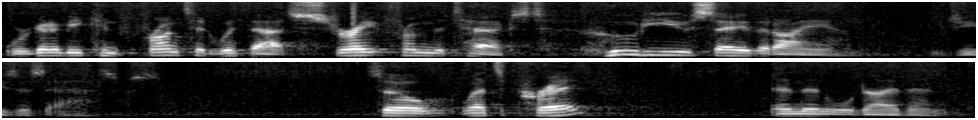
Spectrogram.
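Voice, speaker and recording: Male assistant pastor, slightly hoarse, earnest sermon delivery, mid-range voice. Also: medium pitch, unhurried, poor audio. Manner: earnest, drops to a hushed, soft voice in prayer. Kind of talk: sermon and prayer. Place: church sanctuary.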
